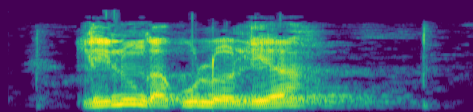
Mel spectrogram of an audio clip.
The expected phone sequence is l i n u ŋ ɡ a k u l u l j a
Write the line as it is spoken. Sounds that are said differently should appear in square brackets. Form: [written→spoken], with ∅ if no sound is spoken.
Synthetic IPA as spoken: l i n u ŋ ɡ a k u l [u→ɔ] l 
